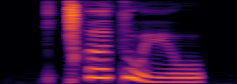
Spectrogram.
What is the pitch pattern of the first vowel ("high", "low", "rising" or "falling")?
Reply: high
